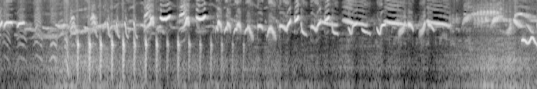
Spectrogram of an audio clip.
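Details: Chinese hwamei, a tame cage bird, opening with a quick run of sharp clicking taps, then breaking into rich varied whistled song of looping, up-and-down slurred phrases repeated in rapid bursts.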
